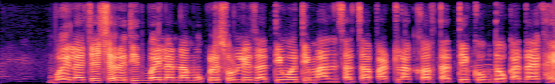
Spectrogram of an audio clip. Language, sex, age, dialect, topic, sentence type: Marathi, male, 51-55, Northern Konkan, agriculture, statement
